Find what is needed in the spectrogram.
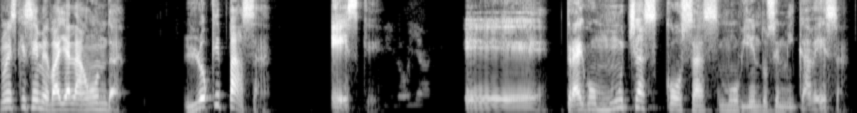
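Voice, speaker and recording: Against a quiet background, a man talks very slowly with long, frequent pauses, very wide pitch swings, and big swings in loudness. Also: fairly high pitch for a man. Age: 50s. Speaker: live stream host. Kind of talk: casual chat. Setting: live stream. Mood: chatty, gossipy anecdote. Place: studio. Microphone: studio mic.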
